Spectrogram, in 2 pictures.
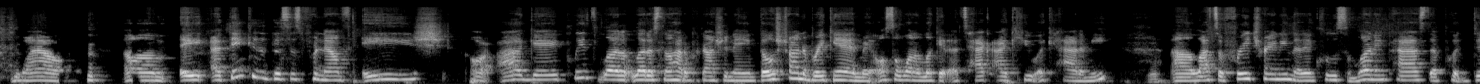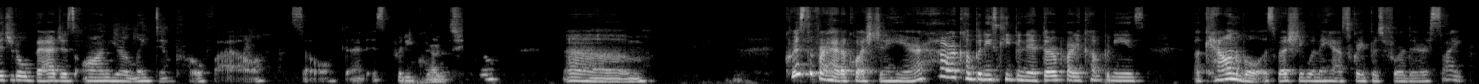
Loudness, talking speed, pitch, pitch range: -19 LUFS, 165 wpm, 190 Hz, 165-220 Hz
